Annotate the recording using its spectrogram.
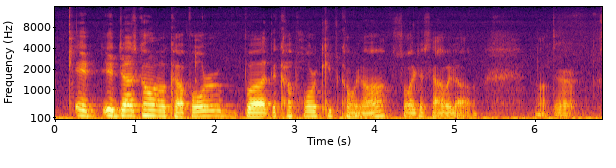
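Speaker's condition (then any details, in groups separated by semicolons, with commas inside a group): Quadriplegic cerebral palsy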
